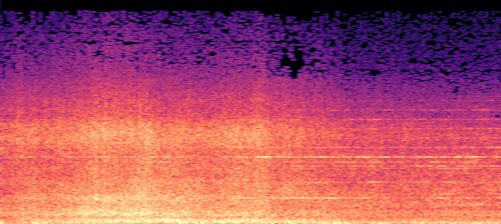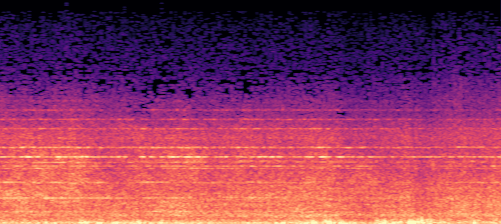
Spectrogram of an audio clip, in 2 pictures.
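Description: Airplane engine noise: a steady rush with a thin high whine. It swells about a second or two in and then holds.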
